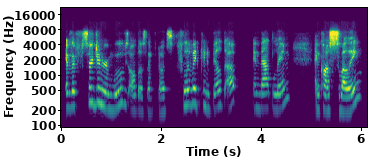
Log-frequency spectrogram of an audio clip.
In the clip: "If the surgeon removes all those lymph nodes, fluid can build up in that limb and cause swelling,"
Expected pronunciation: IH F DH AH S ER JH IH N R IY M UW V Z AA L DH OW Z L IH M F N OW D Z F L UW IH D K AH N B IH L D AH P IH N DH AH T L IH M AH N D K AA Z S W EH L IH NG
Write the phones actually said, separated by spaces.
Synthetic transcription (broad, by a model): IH F DH AH S ER JH IH N R IY M UW V Z AA L DH OW Z L IH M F N OW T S F L UW IH D K AH N B IH L D AH P IH N DH AH T L IH M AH N K AA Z S W EH L IH NG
